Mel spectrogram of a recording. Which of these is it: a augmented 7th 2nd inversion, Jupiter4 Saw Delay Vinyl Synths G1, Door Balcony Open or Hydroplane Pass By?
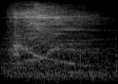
Door Balcony Open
